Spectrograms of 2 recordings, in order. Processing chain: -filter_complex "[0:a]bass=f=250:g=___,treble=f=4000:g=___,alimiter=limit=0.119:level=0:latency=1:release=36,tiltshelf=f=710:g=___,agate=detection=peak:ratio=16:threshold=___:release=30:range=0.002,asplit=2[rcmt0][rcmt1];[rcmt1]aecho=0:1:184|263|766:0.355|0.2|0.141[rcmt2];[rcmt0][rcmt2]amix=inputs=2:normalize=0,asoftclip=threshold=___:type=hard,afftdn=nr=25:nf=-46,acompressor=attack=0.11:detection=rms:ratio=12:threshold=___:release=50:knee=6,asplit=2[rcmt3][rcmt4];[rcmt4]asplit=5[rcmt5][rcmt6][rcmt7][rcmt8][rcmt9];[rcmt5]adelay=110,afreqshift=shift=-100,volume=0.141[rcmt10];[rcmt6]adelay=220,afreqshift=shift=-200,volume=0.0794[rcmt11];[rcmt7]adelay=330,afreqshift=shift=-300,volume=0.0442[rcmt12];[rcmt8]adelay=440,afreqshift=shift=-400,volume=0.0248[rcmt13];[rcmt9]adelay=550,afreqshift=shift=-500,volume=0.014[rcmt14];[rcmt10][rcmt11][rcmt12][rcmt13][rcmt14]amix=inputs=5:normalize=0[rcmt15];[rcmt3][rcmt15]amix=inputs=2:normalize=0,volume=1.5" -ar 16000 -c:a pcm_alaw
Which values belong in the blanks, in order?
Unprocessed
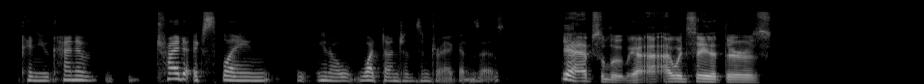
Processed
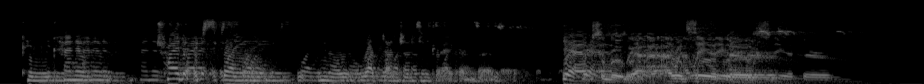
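-10, 12, 5, 0.00158, 0.0251, 0.0141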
